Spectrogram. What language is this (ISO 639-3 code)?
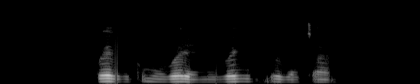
kin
